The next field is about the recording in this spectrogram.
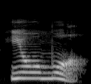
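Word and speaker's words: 幽默: 쌤 발음 한번 들어보세요. 굉장히 유머러스하다라는 유머스럽죠? 그래서 요머, 요머, 요머 이렇게 외워주시면 되겠고요.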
